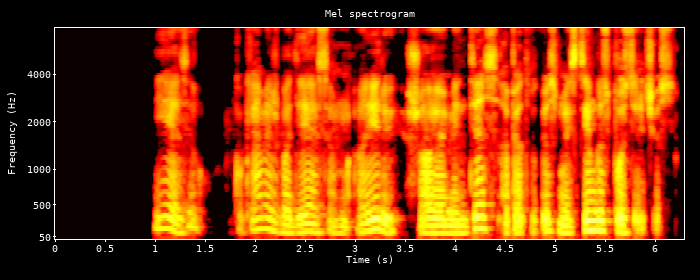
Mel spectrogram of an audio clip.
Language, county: Lithuanian, Kaunas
